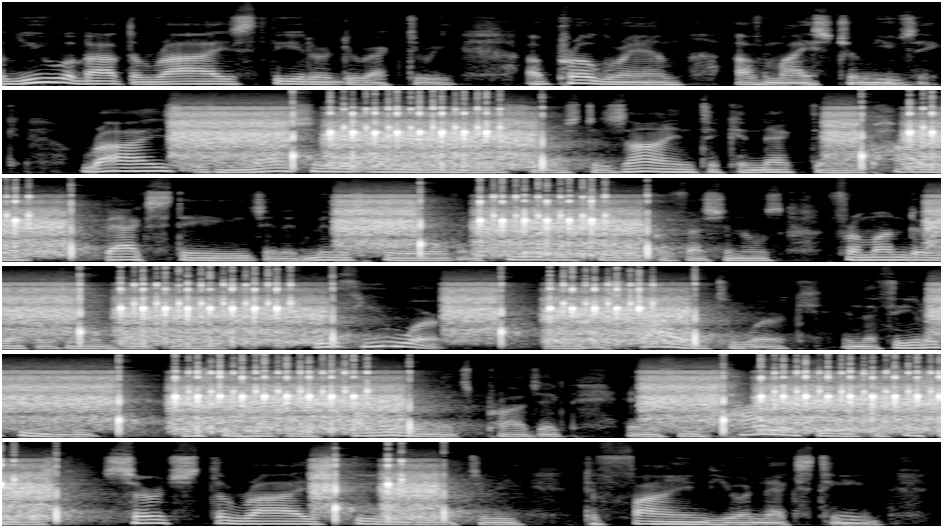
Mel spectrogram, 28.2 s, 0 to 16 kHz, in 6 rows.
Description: Pulse dialling, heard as a rotary dial, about 9 pulses a second, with speech in English. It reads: 8 3 6 8 5 9 9 1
